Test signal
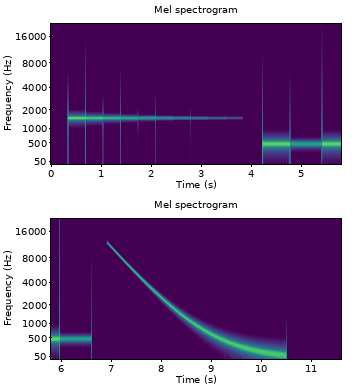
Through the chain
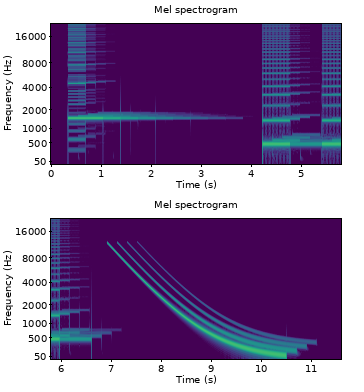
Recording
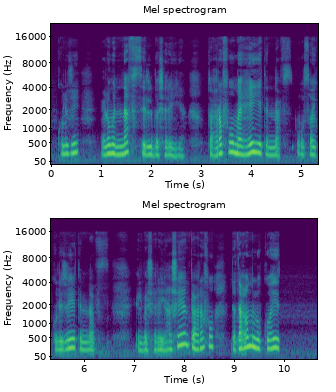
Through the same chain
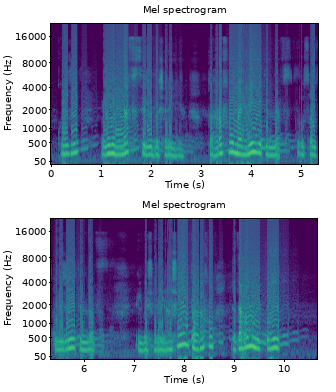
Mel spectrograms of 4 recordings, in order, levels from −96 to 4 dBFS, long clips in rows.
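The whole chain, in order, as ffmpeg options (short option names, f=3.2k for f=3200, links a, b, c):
-filter_complex "[0:a]asplit=2[a][b];[b]aeval=exprs='(mod(10.6*val(0)+1,2)-1)/10.6':c=same,volume=-5dB[c];[a][c]amix=inputs=2:normalize=0,asplit=4[d][e][f][g];[e]adelay=199,afreqshift=98,volume=-17.5dB[h];[f]adelay=398,afreqshift=196,volume=-27.7dB[i];[g]adelay=597,afreqshift=294,volume=-37.8dB[j];[d][h][i][j]amix=inputs=4:normalize=0,volume=-7.5dB"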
